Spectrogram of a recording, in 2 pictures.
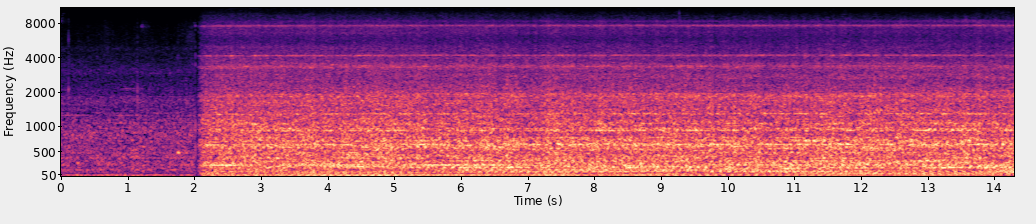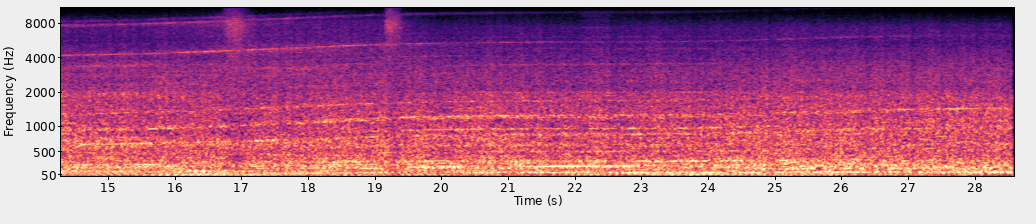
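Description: Freight train passing close by: a Freightliner diesel locomotive's engine running under container wagons rumbling over the rails, with a steady high-pitched wheel squeal that slowly rises in pitch. The loud train noise comes in suddenly about two seconds in, after quieter background noise.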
